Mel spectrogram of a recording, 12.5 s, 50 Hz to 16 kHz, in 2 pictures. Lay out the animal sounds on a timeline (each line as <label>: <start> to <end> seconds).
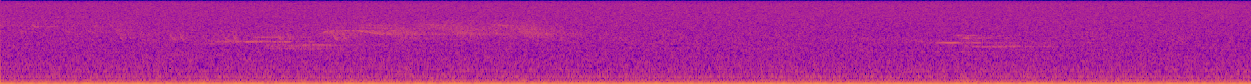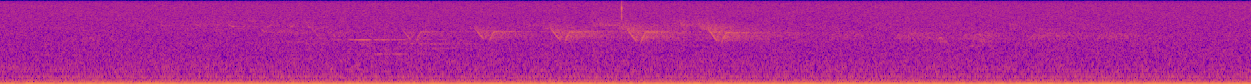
Wood Thrush (Hylocichla mustelina): 0.8 to 1.7 seconds
Black-throated Blue Warbler (Setophaga caerulescens): 1.6 to 2.9 seconds
Wood Thrush (Hylocichla mustelina): 4.4 to 5.3 seconds
Chestnut-sided Warbler (Setophaga pensylvanica): 6.9 to 8.1 seconds
Wood Thrush (Hylocichla mustelina): 7.8 to 8.7 seconds
Ovenbird (Seiurus aurocapilla): 8.5 to 12.1 seconds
